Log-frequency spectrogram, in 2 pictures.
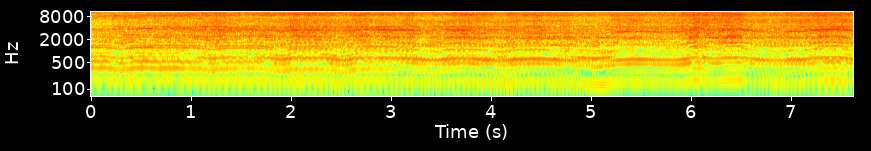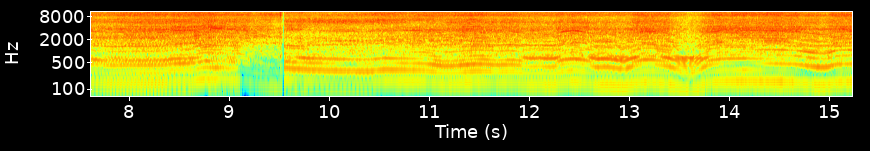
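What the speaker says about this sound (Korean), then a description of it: "이 엔진 톱 소리 때문에 조금 시끄러울 텐데요" An engine chainsaw cuts firewood logs, running loud and close with a steady droning whine that dips and rises as the chain bites the wood, with a short break near the middle.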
